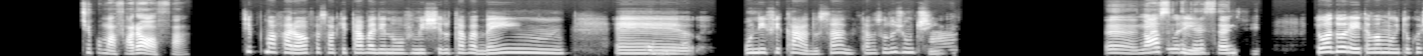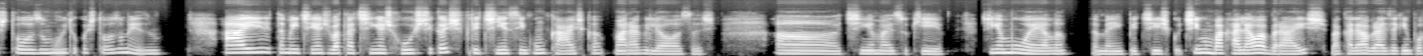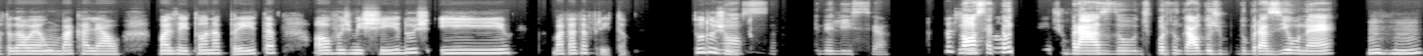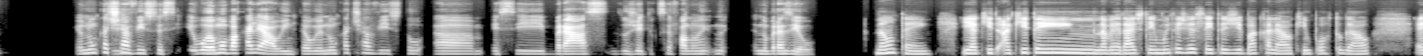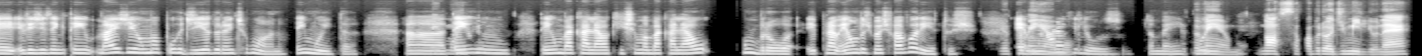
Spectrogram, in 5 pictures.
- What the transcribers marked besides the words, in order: unintelligible speech; other background noise; tapping; unintelligible speech
- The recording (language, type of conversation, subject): Portuguese, podcast, Como a comida influencia a sensação de pertencimento?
